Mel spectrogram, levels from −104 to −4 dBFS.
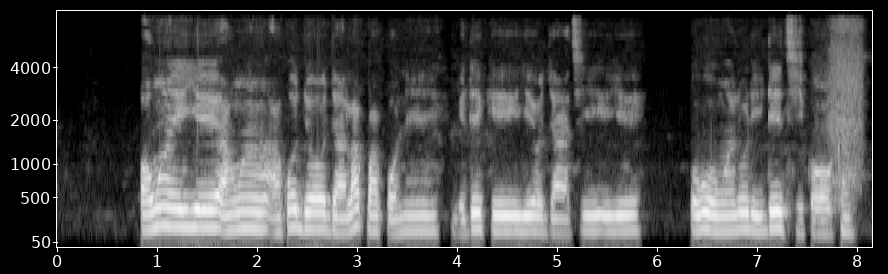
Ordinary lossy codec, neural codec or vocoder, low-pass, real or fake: none; none; 7.2 kHz; real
